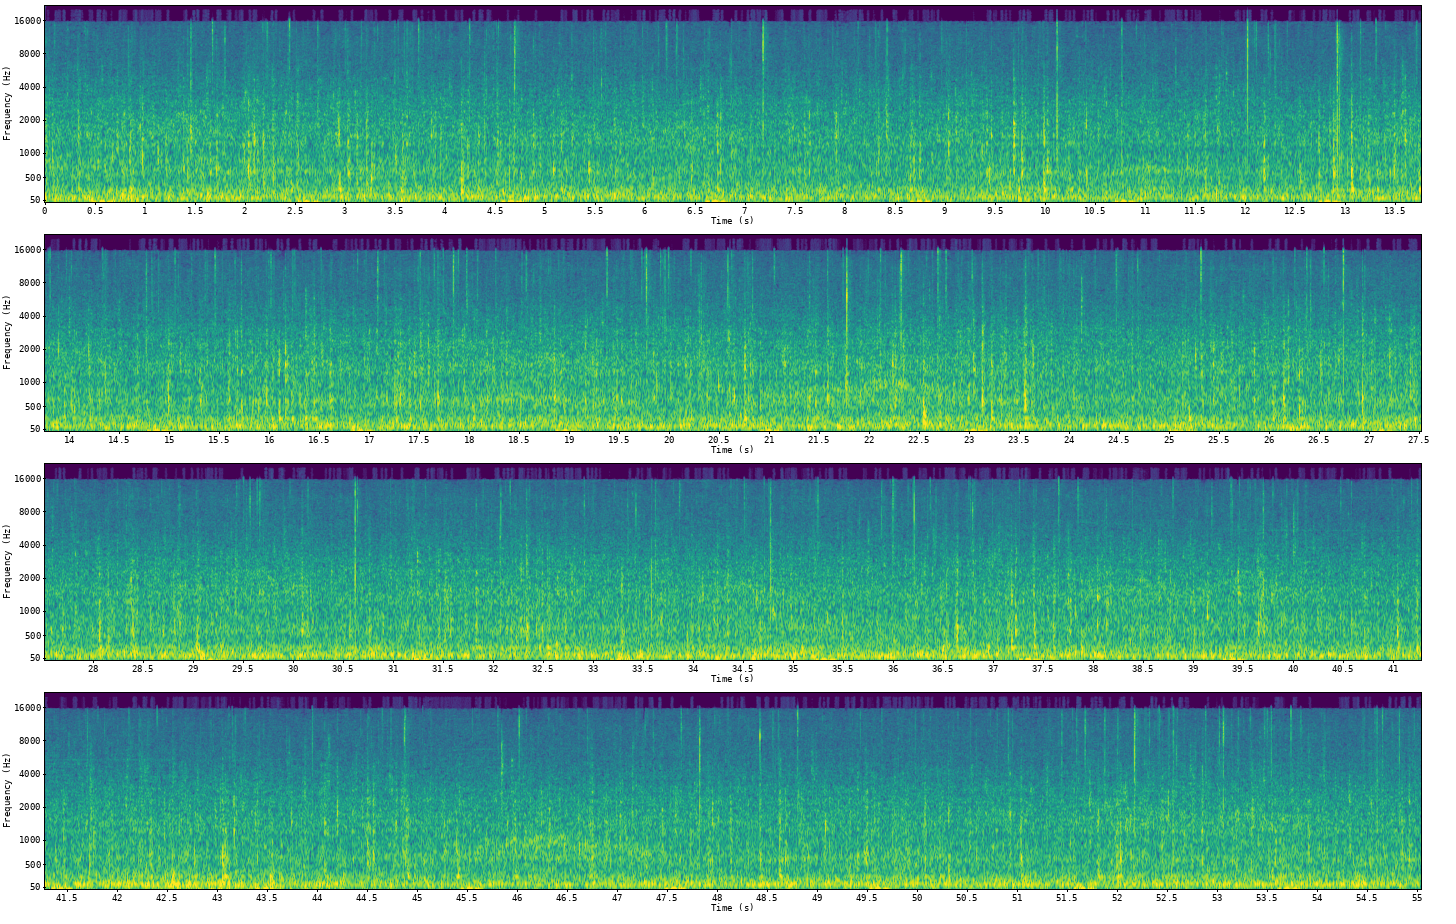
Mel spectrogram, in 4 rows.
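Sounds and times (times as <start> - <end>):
fire crackling and popping: 0.0 - 55.0
wind rushing: 15.9 - 26.0, 42.7 - 50.6.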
